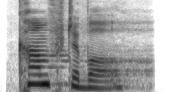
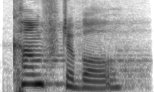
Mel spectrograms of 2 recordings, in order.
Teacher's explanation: Do not give every syllable the same weight. Let the first part carry the stress.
